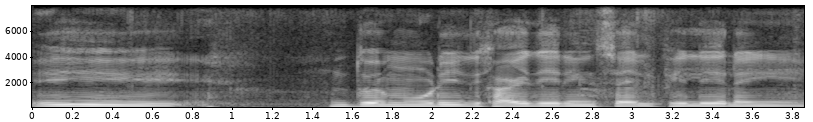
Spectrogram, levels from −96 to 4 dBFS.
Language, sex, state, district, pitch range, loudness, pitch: Hindi, male, Uttar Pradesh, Jalaun, 125-145 Hz, -14 LUFS, 135 Hz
